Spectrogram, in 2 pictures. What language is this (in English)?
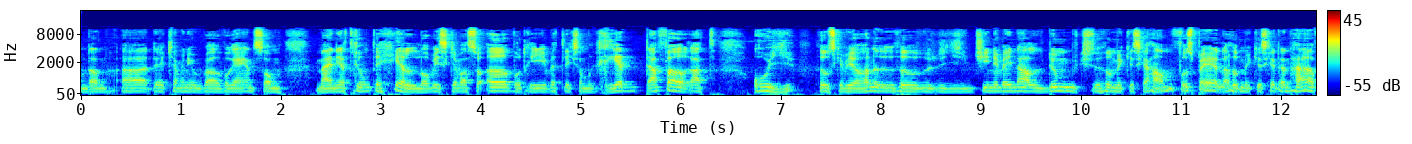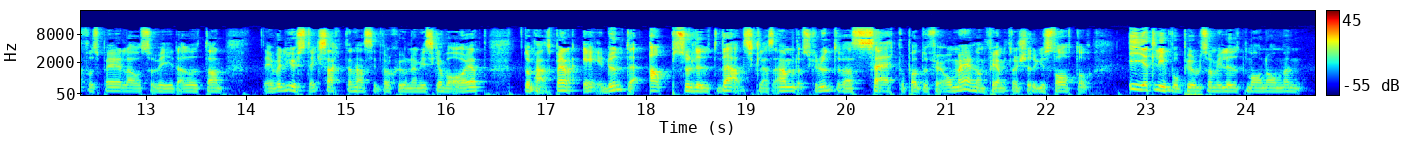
Swedish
